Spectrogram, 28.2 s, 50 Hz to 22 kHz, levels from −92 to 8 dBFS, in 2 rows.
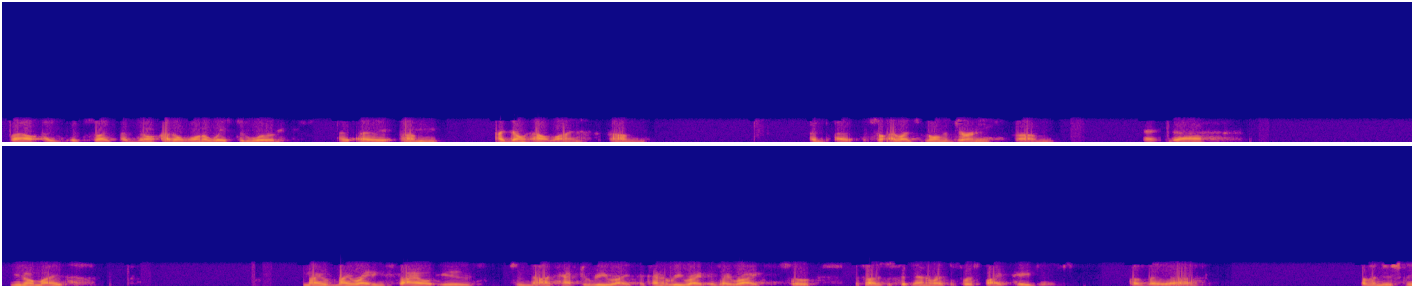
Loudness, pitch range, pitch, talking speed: -25 LUFS, 80-90 Hz, 85 Hz, 155 wpm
